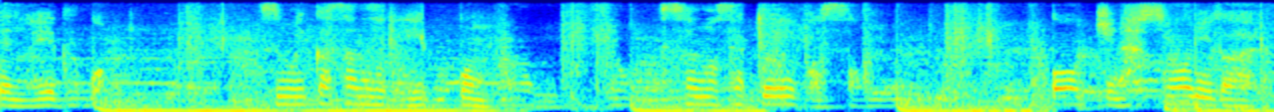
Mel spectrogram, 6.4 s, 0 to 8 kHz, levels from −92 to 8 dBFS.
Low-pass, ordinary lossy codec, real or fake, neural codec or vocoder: 7.2 kHz; none; fake; codec, 16 kHz in and 24 kHz out, 1 kbps, XY-Tokenizer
